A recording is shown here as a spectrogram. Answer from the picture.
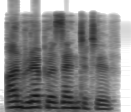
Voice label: "Unrepresentative", Indian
